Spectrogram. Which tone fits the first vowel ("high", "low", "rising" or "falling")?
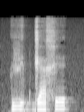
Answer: low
